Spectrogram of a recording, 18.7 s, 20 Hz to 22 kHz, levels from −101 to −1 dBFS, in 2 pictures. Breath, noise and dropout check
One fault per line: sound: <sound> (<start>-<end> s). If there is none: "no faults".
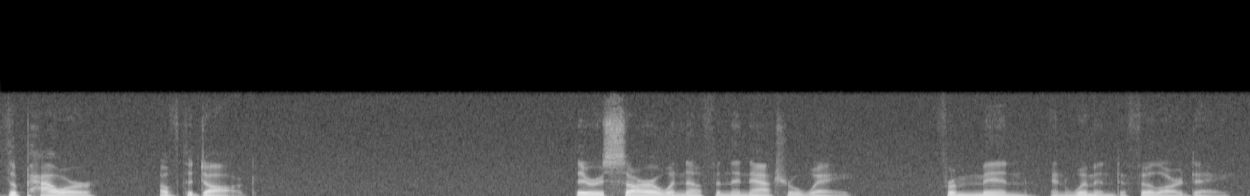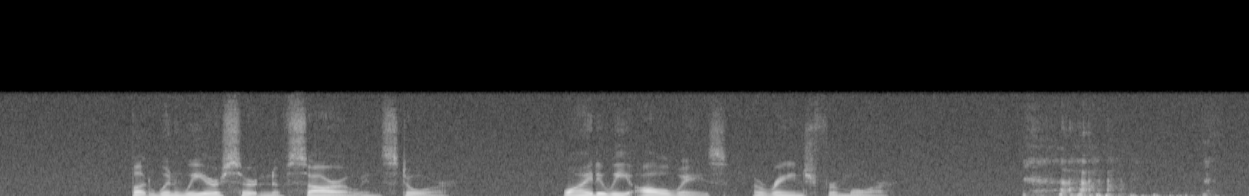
sound: laugh (17.0-18.6 s)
